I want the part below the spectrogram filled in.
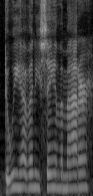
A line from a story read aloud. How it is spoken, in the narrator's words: Pearl called out from under the blanket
